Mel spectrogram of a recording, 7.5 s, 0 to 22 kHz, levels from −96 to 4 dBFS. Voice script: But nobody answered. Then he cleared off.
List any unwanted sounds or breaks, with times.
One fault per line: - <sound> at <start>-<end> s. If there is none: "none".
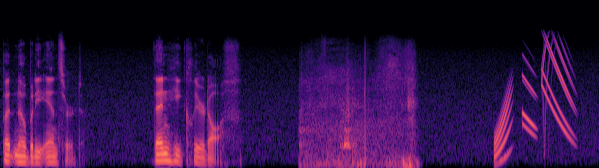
- bark at 3.7-5.3 s
- chirp at 6.2-7.2 s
